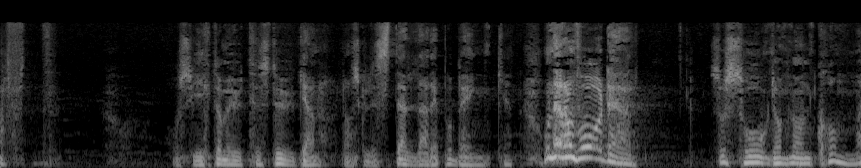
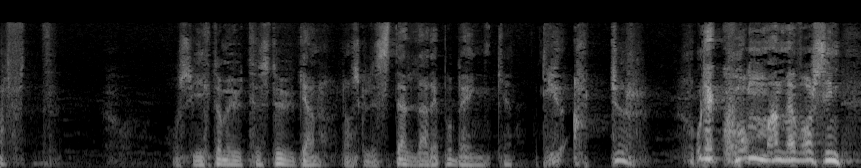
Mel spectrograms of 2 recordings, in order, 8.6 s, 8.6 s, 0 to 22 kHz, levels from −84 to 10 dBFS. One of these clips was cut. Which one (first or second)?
second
